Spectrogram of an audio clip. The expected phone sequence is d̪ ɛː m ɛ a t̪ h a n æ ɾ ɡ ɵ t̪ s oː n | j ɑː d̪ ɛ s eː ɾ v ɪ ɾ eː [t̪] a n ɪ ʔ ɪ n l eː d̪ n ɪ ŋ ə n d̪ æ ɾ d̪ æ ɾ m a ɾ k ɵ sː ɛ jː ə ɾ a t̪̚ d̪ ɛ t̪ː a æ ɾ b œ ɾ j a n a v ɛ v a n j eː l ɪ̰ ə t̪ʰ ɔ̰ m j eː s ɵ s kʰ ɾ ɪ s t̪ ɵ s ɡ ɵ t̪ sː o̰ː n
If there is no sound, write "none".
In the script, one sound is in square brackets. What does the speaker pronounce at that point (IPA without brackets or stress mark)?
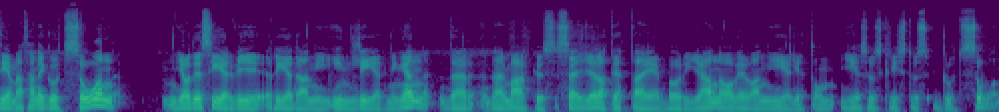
d̪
